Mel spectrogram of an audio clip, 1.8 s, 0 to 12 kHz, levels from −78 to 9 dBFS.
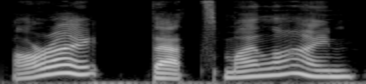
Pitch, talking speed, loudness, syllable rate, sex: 235 Hz, 130 wpm, -16 LUFS, 3.3 syllables/s, female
